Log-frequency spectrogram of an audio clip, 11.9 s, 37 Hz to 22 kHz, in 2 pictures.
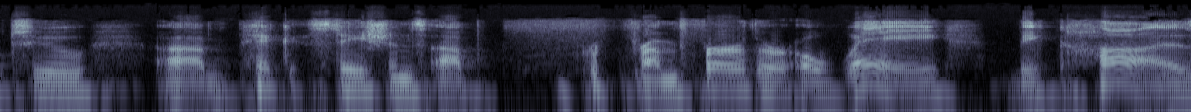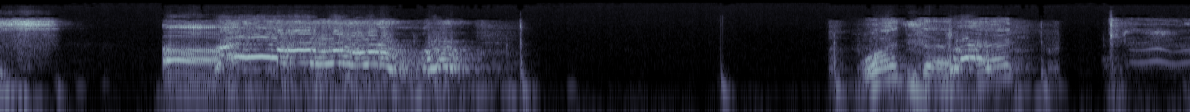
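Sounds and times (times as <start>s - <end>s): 
speech: 0.0s - 8.4s, 10.2s - 11.3s
dog giving a long drawn-out harmonic bark-like cry: 7.6s - 8.5s, 10.6s - 11.1s.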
